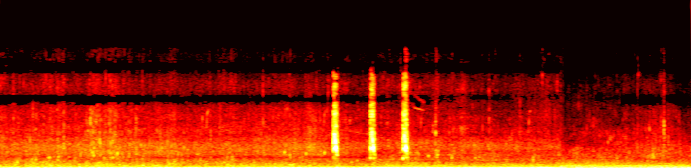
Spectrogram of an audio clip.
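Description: A bird gives three short, sharp calls in quick succession about halfway through, over a steady low rumble that stops about two-thirds of the way in.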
